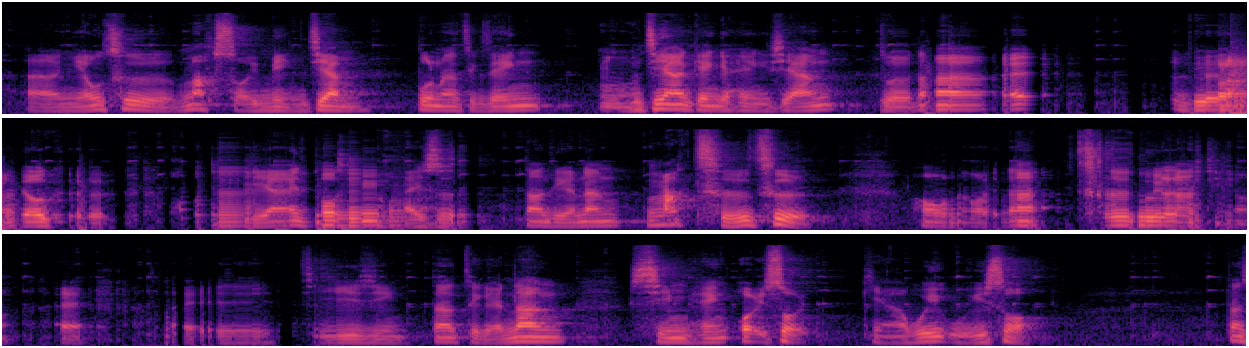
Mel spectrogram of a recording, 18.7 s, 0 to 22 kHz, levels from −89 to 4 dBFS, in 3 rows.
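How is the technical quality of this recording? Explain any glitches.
Two stretches of repeated packet loss (robotic sound) mar the recording, from 4.47 to 8.62 s and from 10.86 to 14.14 s. Dozens of short dropouts, up to 110 ms and 57 ms respectively, were each patched by extending the preceding sound, concealing over 40% of each span and leaving it choppy with pieces missing.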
